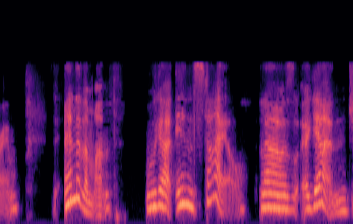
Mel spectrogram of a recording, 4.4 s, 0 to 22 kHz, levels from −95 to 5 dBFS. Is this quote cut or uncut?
uncut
